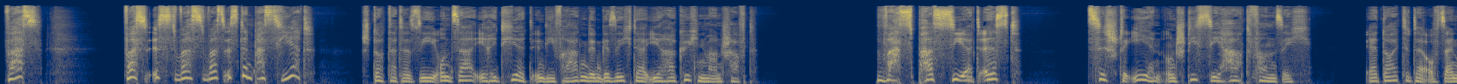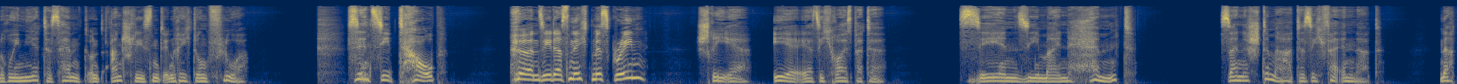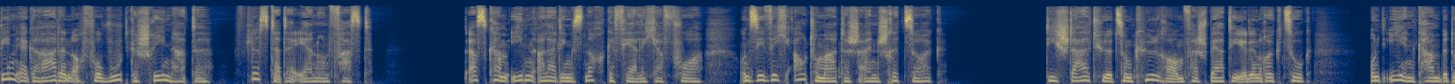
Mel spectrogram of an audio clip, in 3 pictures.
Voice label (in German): Hoerbuch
